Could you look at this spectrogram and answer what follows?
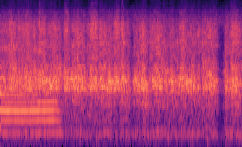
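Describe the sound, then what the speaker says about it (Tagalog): Ducks being let out of their pen make a loud, continuous chorus of overlapping quacks and honking calls, close and raucous throughout. "ngayon palalabasin na natin yung mga ating mga itik napakaingay na"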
